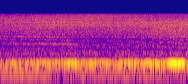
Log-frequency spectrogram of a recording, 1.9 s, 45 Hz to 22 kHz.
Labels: {"label": "anthrophony, boat engine", "recorder": "SoundTrap 500"}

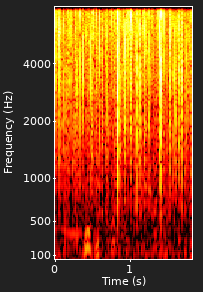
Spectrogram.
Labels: {"label": "biophony, cascading saw", "recorder": "SoundTrap 600 or HydroMoth"}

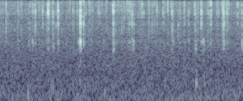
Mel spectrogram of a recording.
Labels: {"label": "ambient", "recorder": "HydroMoth"}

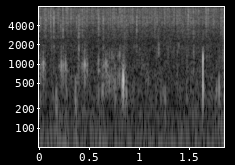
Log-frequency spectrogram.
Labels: {"label": "biophony, grazing", "recorder": "SoundTrap 600 or HydroMoth"}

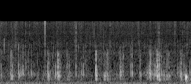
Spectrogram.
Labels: {"label": "biophony, sea urchins (Echinidae)", "recorder": "SoundTrap 600 or HydroMoth"}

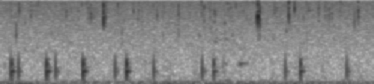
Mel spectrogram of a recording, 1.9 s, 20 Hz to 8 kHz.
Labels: {"label": "biophony, knock croak", "recorder": "SoundTrap 300"}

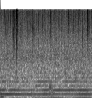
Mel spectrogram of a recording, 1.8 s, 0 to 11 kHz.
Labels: {"label": "biophony, midshipman", "recorder": "SoundTrap 500"}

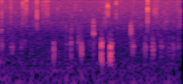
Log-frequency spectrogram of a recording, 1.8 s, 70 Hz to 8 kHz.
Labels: {"label": "biophony, knock croak", "recorder": "SoundTrap 300"}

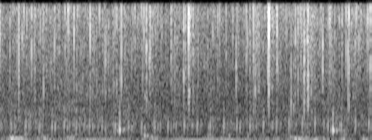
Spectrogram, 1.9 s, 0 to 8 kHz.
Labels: {"label": "biophony, rattle", "recorder": "SoundTrap 500"}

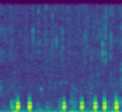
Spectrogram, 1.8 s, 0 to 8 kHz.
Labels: {"label": "biophony, knock croak", "recorder": "SoundTrap 300"}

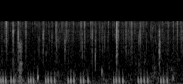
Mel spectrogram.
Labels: {"label": "biophony", "recorder": "SoundTrap 600 or HydroMoth"}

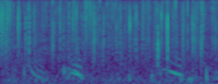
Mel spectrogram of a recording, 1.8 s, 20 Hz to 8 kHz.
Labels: {"label": "biophony, cascading saw", "recorder": "SoundTrap 600 or HydroMoth"}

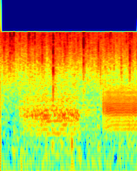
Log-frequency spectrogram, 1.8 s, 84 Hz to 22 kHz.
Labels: {"label": "biophony, croak", "recorder": "SoundTrap 500"}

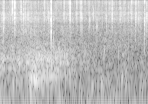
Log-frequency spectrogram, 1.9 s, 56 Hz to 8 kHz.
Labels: {"label": "biophony, growl", "recorder": "SoundTrap 600 or HydroMoth"}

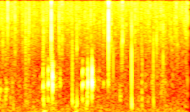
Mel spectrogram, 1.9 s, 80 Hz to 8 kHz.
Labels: {"label": "biophony, damselfish", "recorder": "SoundTrap 500"}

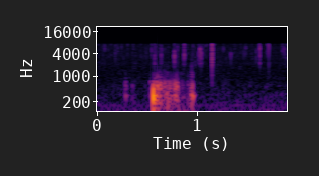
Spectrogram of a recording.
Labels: {"label": "biophony, low growl", "recorder": "SoundTrap 300"}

